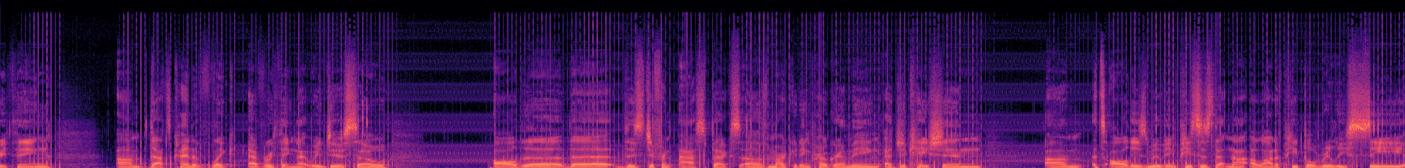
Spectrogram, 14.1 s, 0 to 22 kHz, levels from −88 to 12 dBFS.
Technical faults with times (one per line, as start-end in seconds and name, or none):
0.00-14.06 gain pumping
0.00-14.06 buffer tearing
2.15-14.06 timecode bleed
